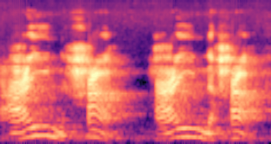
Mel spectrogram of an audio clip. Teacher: হলকের মধ্যখান হইতে আইন হা এই দুইটা হরফ উচ্চারণ হয় · 2 নম্বর মাখরাজটা হচ্ছে আইন হা, এটা হচ্ছে হলকের মধ্যখান থেকে আইন হা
